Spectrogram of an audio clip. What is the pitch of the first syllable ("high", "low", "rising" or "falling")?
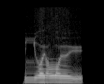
low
